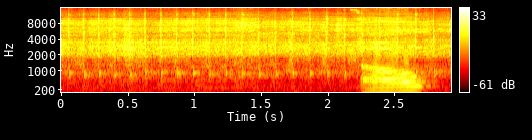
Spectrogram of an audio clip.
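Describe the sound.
A prize wheel spun for a game of picking holiday movie plot lines gives a rapid, steady run of ratchet clicks over a humming drone, and a voice cuts in briefly near the end.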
